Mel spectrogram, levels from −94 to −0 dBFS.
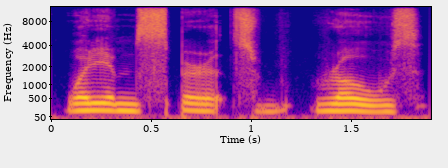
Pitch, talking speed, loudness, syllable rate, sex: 170 Hz, 95 wpm, -17 LUFS, 4.8 syllables/s, female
